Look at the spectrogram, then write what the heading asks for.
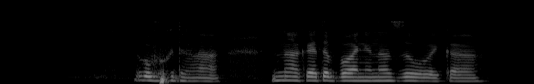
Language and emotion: Russian, neutral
